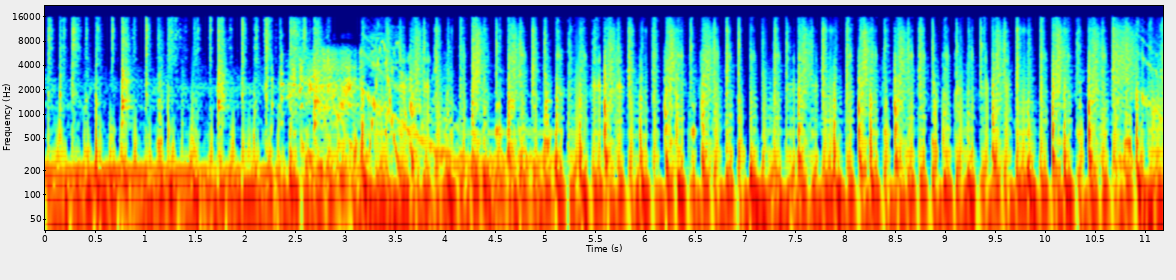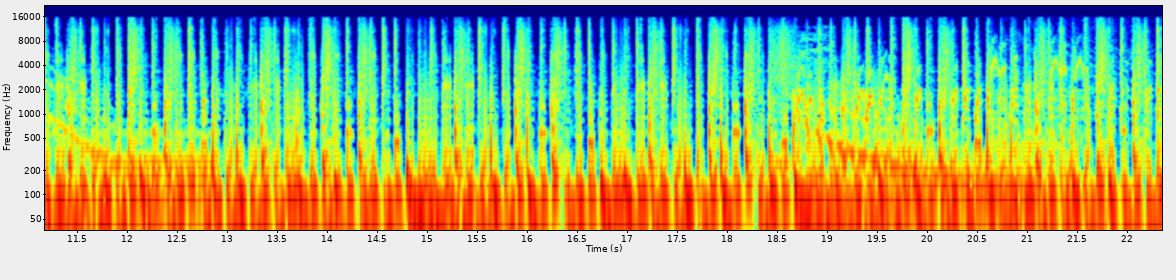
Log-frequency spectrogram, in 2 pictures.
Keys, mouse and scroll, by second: 10.7-14.1 drag, 17.4 click.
